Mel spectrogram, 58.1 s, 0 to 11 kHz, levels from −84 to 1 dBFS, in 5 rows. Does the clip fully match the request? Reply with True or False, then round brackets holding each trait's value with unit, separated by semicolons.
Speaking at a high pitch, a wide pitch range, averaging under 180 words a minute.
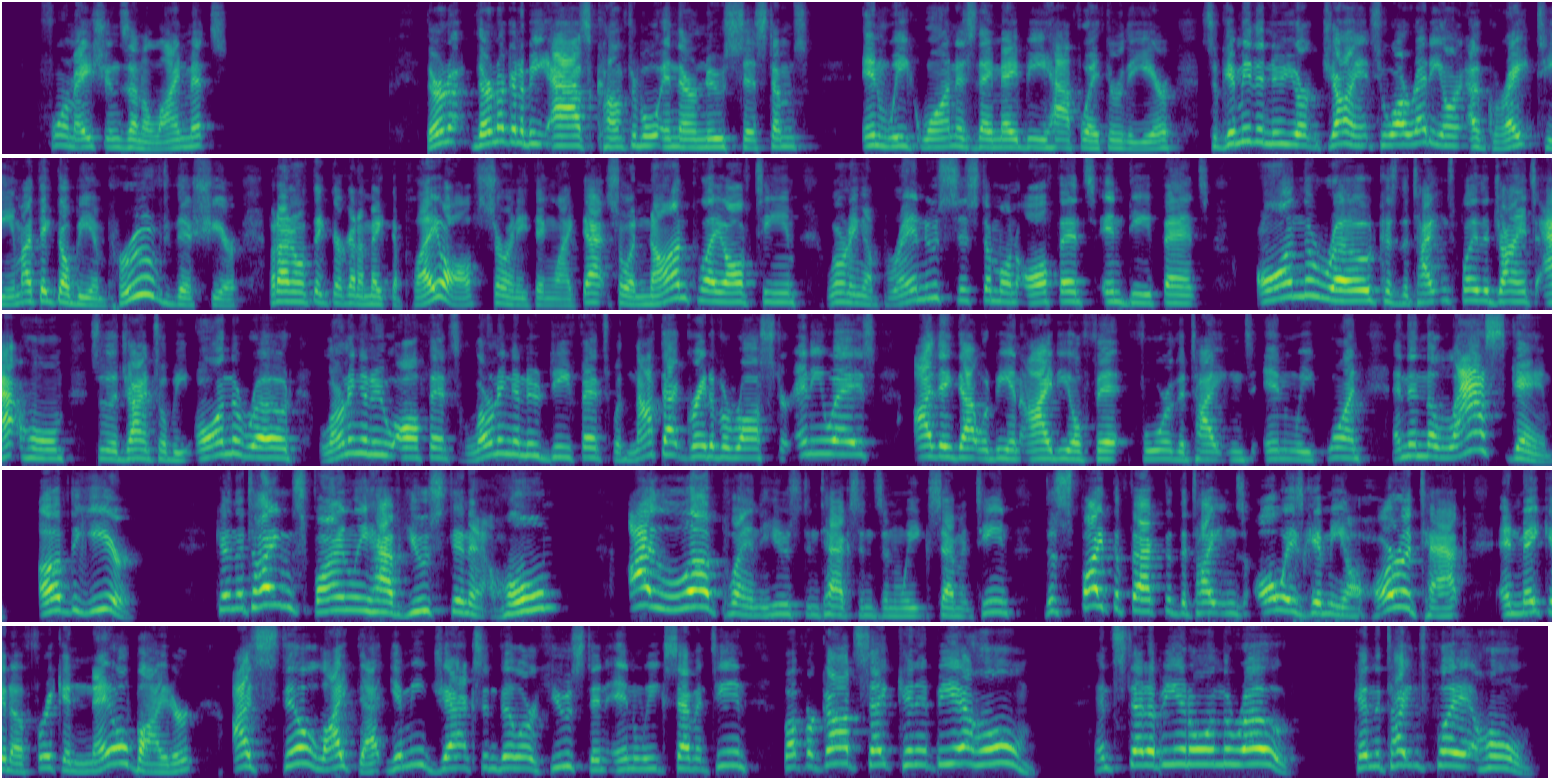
False (215 Hz; 6.6 semitones; 205 wpm)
